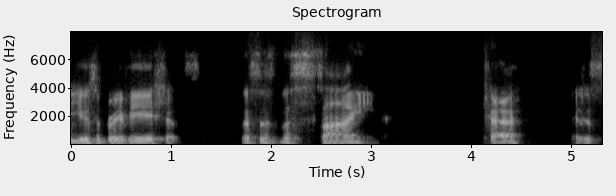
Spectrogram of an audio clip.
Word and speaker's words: sine: button looks like sin please do not call it the cenovax the sine of x you call it the sin of X you are sinning you're breaking the rules in mathematics and you're not pronouncing things correctly so please call it the sign we have the cosine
